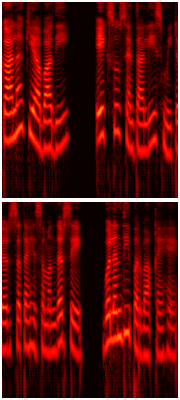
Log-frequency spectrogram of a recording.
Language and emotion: Urdu, neutral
